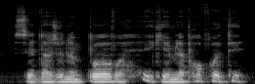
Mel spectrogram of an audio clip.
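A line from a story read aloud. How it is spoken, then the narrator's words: Cold. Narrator (French): dit froidement Balsamo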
